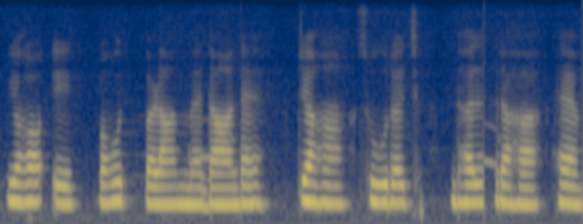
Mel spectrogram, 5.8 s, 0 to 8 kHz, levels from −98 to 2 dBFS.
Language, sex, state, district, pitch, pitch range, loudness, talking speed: Hindi, female, Uttar Pradesh, Jyotiba Phule Nagar, 195 Hz, 185-205 Hz, -27 LUFS, 115 wpm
